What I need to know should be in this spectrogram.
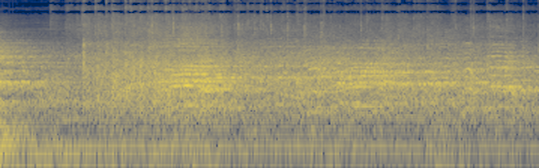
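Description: A crowd of young spectators cheers and chatters.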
